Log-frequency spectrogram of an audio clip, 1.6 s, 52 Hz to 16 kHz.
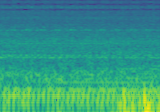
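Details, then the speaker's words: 2006 Toyota Tacoma after crankshaft position sensor replacement; previously cranked without starting with code P0335: starts right up, even low idle, smooth steady pulse, no stumbling or misses; running healthy. "it starts right up it wasn't starting before it was just cranking like crank crank crank crank crank would never start um yeah switched it and seems to be working"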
